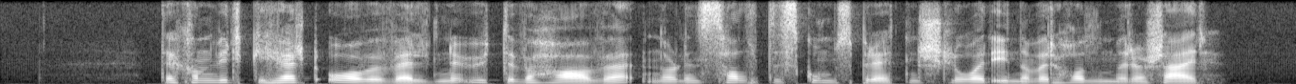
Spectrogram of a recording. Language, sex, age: Norwegian, female, 30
